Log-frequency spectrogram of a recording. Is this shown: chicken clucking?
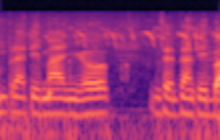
yes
